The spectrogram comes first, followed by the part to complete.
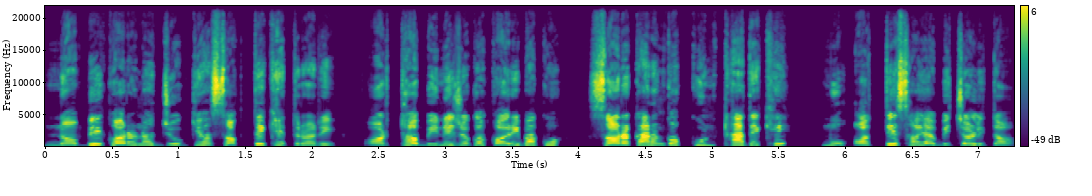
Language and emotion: Odia, angry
